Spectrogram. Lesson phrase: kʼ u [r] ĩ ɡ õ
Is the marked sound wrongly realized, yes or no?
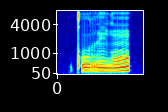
no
